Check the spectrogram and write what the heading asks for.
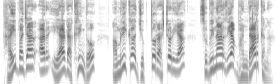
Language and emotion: Santali, happy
